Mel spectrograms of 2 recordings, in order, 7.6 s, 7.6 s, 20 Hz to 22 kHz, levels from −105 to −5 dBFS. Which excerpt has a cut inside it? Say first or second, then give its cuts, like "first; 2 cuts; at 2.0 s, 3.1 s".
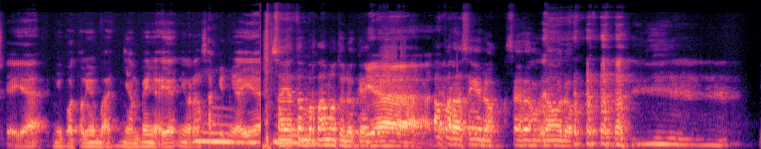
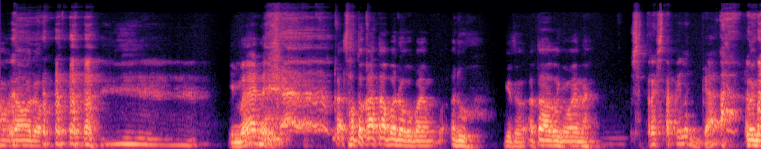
first; 1 cut; at 2.7 s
